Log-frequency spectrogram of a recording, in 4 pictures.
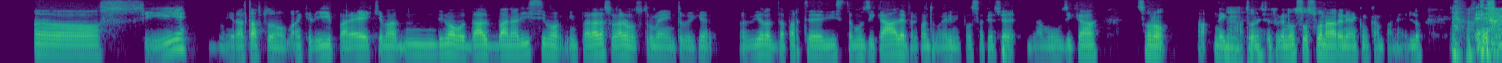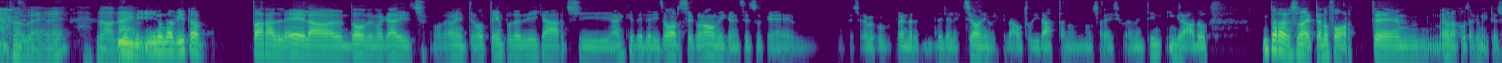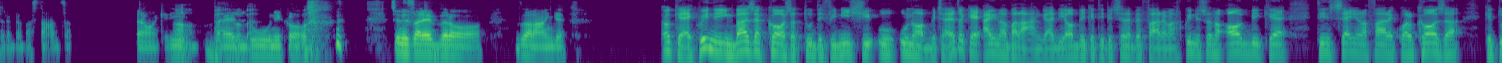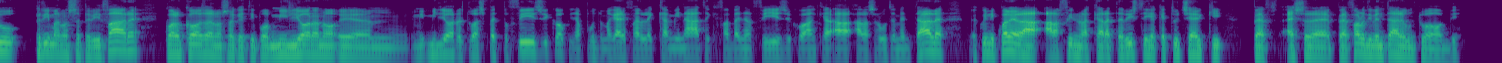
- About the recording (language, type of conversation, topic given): Italian, podcast, Com'è nata la tua passione per questo hobby?
- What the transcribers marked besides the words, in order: laughing while speaking: "Va bene"; laughing while speaking: "eh"; unintelligible speech; "proprio" said as "propo"; other background noise; chuckle; "Cioè" said as "ceh"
